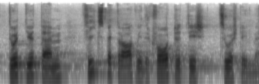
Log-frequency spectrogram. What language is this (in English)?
Swiss German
